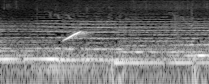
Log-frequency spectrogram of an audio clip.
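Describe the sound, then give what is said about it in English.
A horse is summoned in a video game set in Rivendell: a quick rising whistle-like chirp cuts over a steady bed of sustained, droning musical tones, with no talking. “Calling my horse.”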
